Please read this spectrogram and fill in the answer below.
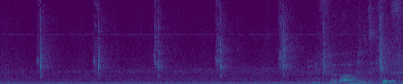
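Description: Hairdressing scissors snipping through the ends of long hair: five crisp cuts about every half second as a straight line is trimmed across the back.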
